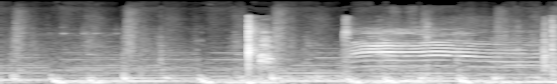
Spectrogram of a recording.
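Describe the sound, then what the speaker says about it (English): A house cat meows for food in a few drawn-out, rising cries over a steady low hum and faint background noise, moderately close. "my cat's asking for food right now"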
